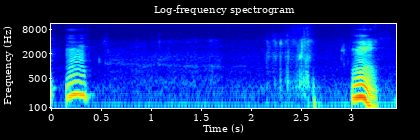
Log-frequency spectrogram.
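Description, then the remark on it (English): A short, wet slurp of someone sipping coffee, set between two brief voiced sounds from the same person. “That was a big slurp.”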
